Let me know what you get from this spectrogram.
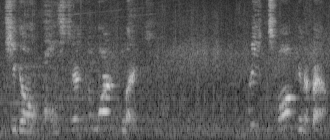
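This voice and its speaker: A man's voice: very high voice, sing-song, normal speed, noisy background. A man ranting casually, blunt and opinionated, arguing his point.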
